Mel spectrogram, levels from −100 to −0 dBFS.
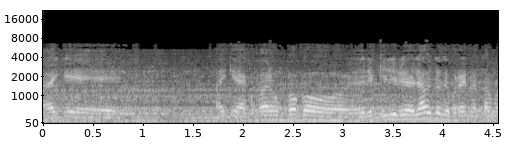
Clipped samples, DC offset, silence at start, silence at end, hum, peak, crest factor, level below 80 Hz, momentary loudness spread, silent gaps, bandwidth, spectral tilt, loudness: under 0.1%; under 0.1%; 0 s; 0 s; none; -2 dBFS; 14 dB; -44 dBFS; 11 LU; none; 6.8 kHz; -6.5 dB/octave; -18 LUFS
